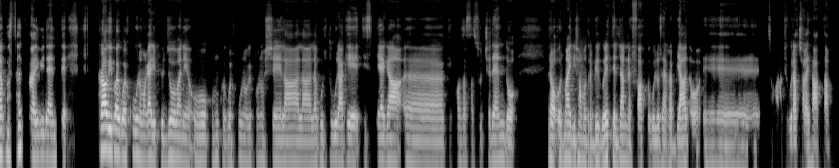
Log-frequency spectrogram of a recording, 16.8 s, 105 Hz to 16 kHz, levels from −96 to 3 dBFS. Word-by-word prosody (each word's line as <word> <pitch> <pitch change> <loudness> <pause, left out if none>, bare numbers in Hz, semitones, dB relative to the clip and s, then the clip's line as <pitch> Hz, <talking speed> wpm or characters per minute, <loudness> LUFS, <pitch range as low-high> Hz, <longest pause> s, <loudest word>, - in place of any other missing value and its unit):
abbastanza 160 0 +1
evidente. 145 - 0 0.6
Trovi 180 -1 +10
poi 165 -2 +6
qualcuno 155 0 +1
magari 140 0 +2
più 135 -1 -7
giovane 140 -1 0
o 130 0 -3
comunque 130 -2 -12
qualcuno 125 +1 -8
che 125 0 -9
conosce 125 -1 -6
la 120 0 0
la 120 0 -2
la 120 +1 -3
cultura 130 0 -2
che 125 0 0
ti 120 - -21
spiega, 130 +1 +2
ehm, 120 -2 -3
che 115 0 -39
cosa 125 -1 -9
sta 120 -1 -15
succedendo. 130 - -3 0.5
Però - - +4
ormai 135 0 +3
diciamo 125 0 -3
tra 120 +1 -5
virgolette 125 +3 +1
"il 115 - -2
danno 130 -1 0
è - - -7
fatto", 120 +1 -1
quello 120 +1 -2
s'è 120 - -4
arrabbiato, 115 -1 0
ehm, 105 -1 -6 0.4
insomma, - - -16
la - - -13
figuraccia 120 0 -1
l'hai 105 -1 0
fatta. 110 0 -1
125 Hz, 155 wpm, -24 LUFS, 120-135 Hz, 0.6 s, Trovi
